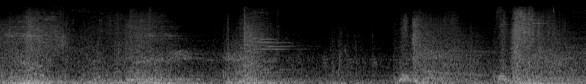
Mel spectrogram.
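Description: Swords swing and clash in short, sharp bursts.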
